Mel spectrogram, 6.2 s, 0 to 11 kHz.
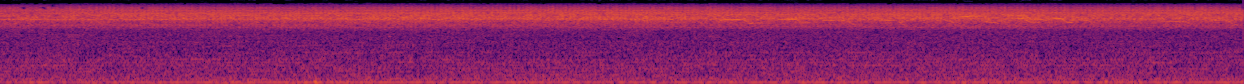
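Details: Continuous high, even shrill of cicadas in Gwanggyo Lake Park, Korea, on 8 September 2021, filmed in VR360; the drone holds steady without breaks over a low background hum.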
